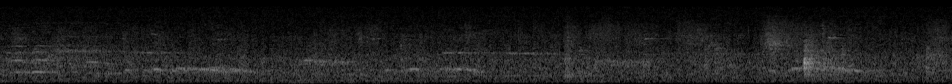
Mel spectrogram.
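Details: Common myna in Ubon Ratchathani, Thailand, on December 15, 2020, giving mid-pitched, gurgling and nasal chattering calls in loose runs, with a sharp click near the end over a steady hiss.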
